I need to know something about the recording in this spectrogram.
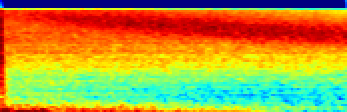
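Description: A dance track breaks off into a white-noise sweep, the hiss effect used as a transition in an electronic dance music mix. A deep bass tail dies away under it over the first second and a half, and the hiss slowly thins toward the top.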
